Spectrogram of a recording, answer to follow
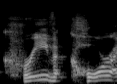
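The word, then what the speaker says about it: Creve Coeur: over Clarkson Valley and Creve Core I think it is is in the path of this. I know some of you guys are correcting my pronunciation. Creve core Clayton Normandy St.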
